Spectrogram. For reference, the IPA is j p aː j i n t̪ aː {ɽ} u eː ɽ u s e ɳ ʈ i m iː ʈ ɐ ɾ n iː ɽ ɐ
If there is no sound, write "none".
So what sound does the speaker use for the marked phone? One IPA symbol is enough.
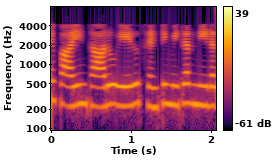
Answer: ɾ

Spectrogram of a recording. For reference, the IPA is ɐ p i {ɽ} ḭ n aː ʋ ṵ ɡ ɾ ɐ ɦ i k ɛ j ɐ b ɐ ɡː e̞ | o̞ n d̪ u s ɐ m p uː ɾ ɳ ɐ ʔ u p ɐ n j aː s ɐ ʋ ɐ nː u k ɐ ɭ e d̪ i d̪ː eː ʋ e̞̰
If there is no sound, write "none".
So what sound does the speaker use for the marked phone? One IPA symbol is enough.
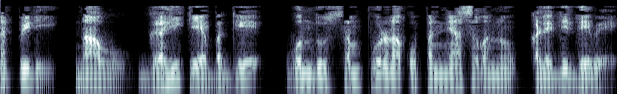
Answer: ɽ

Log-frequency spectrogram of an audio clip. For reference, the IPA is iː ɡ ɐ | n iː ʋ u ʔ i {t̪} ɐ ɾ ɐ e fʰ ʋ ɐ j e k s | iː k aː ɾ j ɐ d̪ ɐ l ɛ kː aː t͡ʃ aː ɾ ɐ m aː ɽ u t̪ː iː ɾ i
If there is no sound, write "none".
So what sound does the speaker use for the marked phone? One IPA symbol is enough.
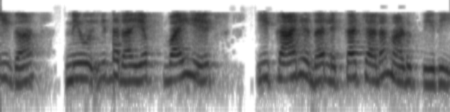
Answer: d̪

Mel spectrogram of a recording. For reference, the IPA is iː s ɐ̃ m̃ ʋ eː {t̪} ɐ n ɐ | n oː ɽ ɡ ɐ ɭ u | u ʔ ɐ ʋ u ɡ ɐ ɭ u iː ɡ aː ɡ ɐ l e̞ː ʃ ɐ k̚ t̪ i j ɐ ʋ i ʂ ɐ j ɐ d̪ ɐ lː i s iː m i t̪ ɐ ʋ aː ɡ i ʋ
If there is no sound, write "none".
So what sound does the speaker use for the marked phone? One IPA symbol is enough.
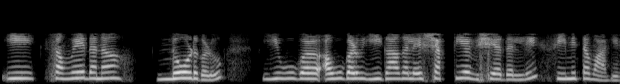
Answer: d̪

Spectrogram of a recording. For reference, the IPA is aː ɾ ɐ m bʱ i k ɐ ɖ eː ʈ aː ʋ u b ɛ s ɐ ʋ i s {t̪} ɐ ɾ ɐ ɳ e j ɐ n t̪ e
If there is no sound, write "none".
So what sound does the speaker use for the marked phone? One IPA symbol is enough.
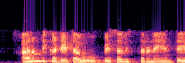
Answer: t̪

